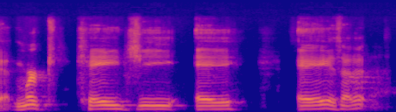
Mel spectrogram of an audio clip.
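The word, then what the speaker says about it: KGaA: Merck KGA, is that it? Kaga, okay, Merck Kaga has collaborated with another European company called Neuroloop to treat inflammatory disorders.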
